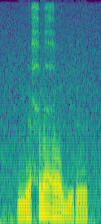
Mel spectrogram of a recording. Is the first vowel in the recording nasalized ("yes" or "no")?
no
